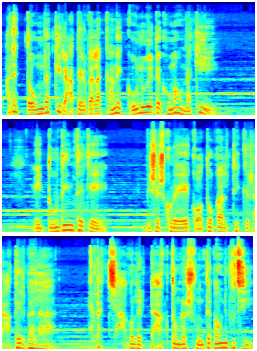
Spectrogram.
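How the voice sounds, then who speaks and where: A man's voice: on the low side, unhurried, over music, lightly acted. A man playing an uneasy, exasperated village tradesman in a cartoon, earnest and grumbling. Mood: exasperated, insistent. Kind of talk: cartoon voice acting.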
